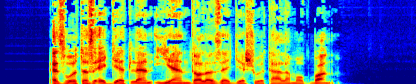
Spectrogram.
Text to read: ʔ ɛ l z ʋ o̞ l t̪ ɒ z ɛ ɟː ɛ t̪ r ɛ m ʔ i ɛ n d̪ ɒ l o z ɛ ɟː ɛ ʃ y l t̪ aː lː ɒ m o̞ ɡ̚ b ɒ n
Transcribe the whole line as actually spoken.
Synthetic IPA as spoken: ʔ ɛ z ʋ o̞ l t̪ ɒ z ɛ ɟː ɛ t̪ l ɛ n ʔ i ɛ n d̪ ɒ l ɒ z ɛ ɟː ɛ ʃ y l t̪ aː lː ɒ m o̞ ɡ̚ b ɒ n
